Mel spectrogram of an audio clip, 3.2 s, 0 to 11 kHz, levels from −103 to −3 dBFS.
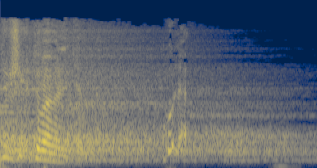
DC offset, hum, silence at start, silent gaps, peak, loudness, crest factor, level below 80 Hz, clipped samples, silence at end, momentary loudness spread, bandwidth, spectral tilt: under 0.1%; none; 0 s; none; -8 dBFS; -24 LUFS; 18 dB; -60 dBFS; under 0.1%; 0 s; 20 LU; 7.8 kHz; -4 dB/octave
